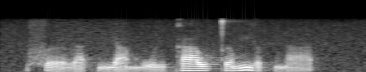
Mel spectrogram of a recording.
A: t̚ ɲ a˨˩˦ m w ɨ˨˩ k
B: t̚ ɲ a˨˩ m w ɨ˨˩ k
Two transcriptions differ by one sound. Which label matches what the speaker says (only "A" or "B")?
B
